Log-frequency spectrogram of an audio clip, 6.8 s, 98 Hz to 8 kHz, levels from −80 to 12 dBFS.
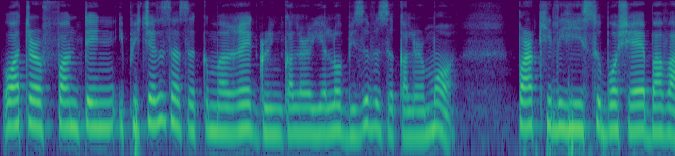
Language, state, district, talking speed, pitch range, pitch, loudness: Chakhesang, Nagaland, Dimapur, 160 wpm, 195-225 Hz, 210 Hz, -19 LUFS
